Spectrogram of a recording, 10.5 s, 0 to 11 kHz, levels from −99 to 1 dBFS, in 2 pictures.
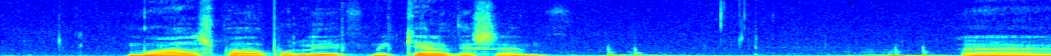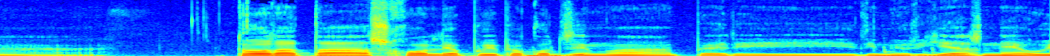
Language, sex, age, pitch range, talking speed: Greek, male, 20-39, 105-130 Hz, 95 wpm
